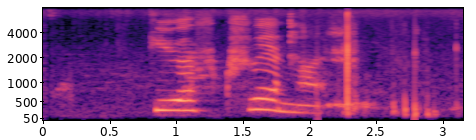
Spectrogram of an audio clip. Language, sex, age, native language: Icelandic, male, 8, Icelandic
